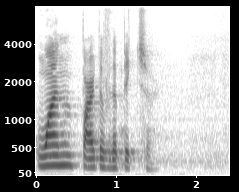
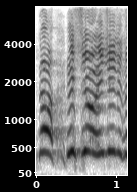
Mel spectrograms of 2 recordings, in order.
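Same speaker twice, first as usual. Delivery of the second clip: shouted high and loud, hammed-up quarrel; mock shouting; 11 semitones higher, 11 dB louder than usual. Neighbor shouting in a mock quarrel, loud and high. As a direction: yell it like a neighbor picking a fight. Acted quarrel over shawarma.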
